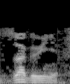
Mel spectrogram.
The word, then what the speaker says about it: заговение: Сегодня заговение перед наступающим Успенским постом, даже если вы считаете, что в этом слове другое ударение. У меня бабушка так говорила, я так говорю и буду говорить заговение, который проходит с 14 по 27 августа.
